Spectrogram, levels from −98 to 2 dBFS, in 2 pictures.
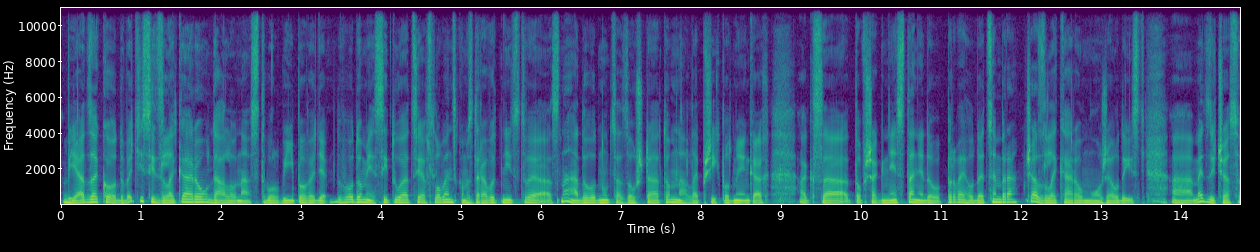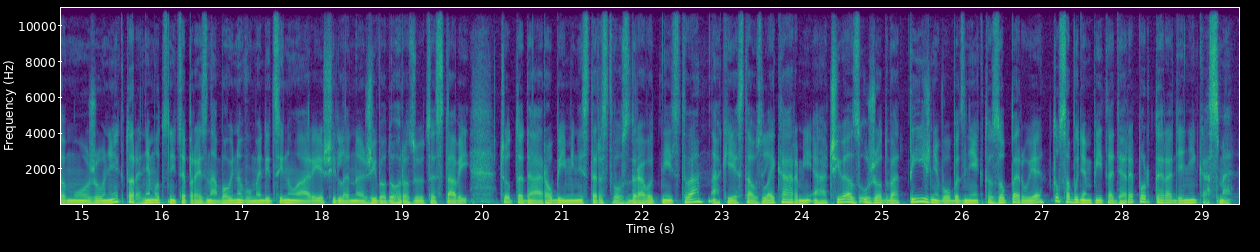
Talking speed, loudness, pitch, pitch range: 160 wpm, -17 LUFS, 120 Hz, 115-135 Hz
